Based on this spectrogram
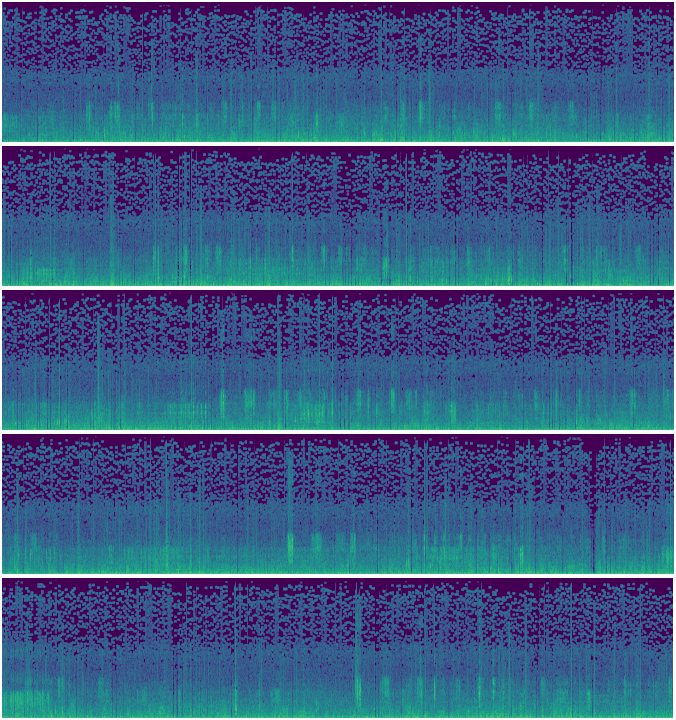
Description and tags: earth rumble
I've actually been frustrated with the lack of earthquake-type sounds, sooo I attempted my own. not very good. it consisted of different items making different sounds, then slowed down, pitch change, some reverse, some echo, blah blah blah. it's a mess, but that's what rumbling is supposed to be, right? also, depending on your speakers, this may be very loud.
